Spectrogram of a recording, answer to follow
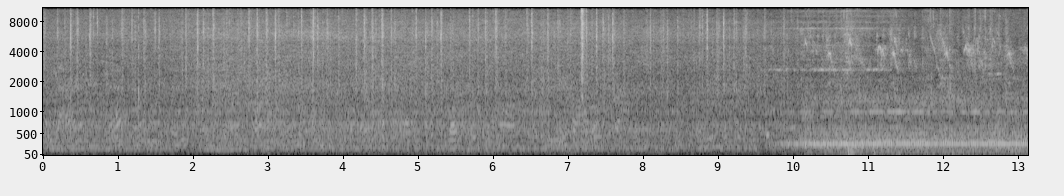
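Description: G-scale LGB model train of Rhaetian Railway coaches rolling along garden-railway track, with many small rapid clicks from the wheels over the rail joints. About ten seconds in the sound turns into a louder steady hum with short bird chirps above it.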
